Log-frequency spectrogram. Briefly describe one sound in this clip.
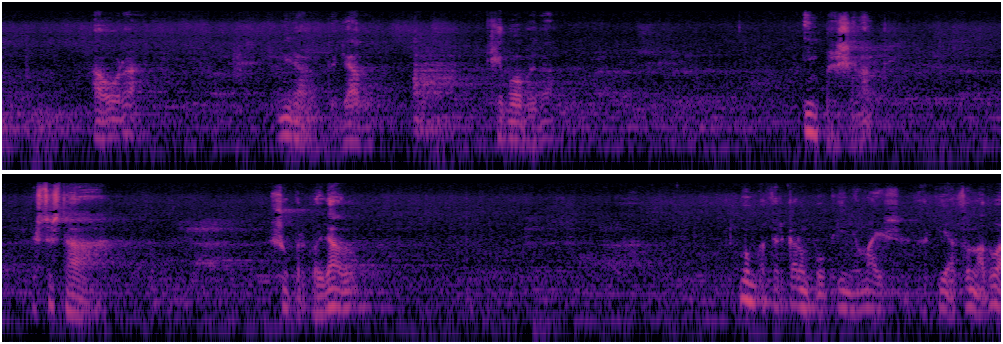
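An older man speaks close by in short bursts with animation, his voice echoing in a large hall.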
